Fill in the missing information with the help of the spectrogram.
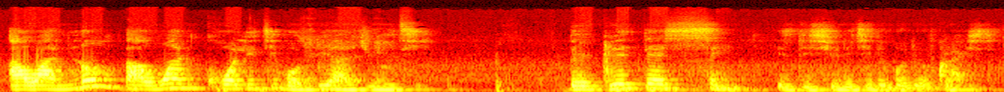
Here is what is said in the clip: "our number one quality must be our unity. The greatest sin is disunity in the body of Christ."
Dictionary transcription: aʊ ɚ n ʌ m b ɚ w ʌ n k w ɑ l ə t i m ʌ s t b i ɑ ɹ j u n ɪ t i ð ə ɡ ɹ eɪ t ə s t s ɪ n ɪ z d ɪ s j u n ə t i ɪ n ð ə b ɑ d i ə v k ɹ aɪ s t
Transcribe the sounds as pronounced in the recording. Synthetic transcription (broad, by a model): aʊ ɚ n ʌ m b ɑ w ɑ n k w ɑ l ə t i m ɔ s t b i ɑ j u n ɪ t i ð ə ɡ ɹ eɪ t ə s t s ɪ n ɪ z d ɪ s j u n ə t i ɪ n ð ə b ɑ d i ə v k ɹ aɪ s t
